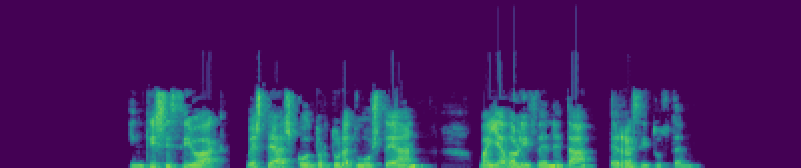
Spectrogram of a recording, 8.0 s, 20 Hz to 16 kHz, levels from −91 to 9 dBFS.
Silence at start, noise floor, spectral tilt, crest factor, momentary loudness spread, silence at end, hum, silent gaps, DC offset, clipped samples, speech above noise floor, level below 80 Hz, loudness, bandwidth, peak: 1.3 s; under -90 dBFS; -2.5 dB/octave; 18 dB; 12 LU; 1.05 s; 50 Hz at -45 dBFS; none; under 0.1%; under 0.1%; over 75 dB; -66 dBFS; -14 LUFS; 7.8 kHz; 0 dBFS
